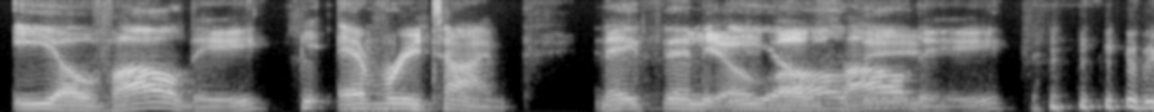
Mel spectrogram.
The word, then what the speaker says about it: Eovaldi: I watched the highlights of Eovaldi's major league debut with Vin Scully calling it.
